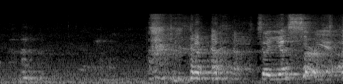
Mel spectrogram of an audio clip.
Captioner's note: laughing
